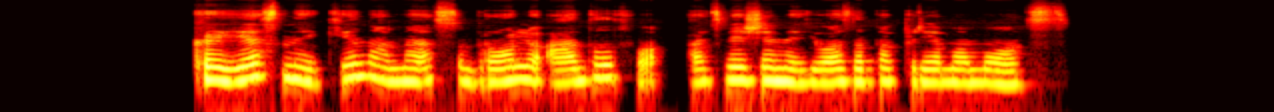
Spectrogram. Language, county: Lithuanian, Vilnius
